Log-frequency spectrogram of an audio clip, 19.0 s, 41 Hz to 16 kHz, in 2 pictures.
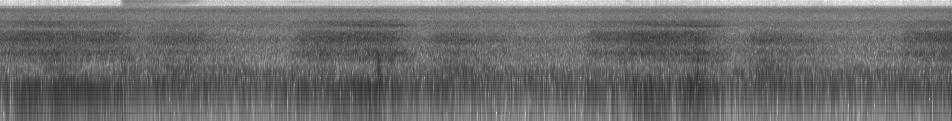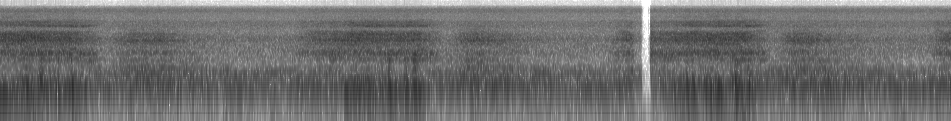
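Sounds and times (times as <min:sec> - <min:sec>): man snoring: 0:01.2 - 0:08.3.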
